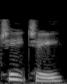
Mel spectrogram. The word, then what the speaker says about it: Tite: Adena Leonardo Bacchi, better known as Tite, pronounced Chichi, is revered in his homeland.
